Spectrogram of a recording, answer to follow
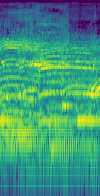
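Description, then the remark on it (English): A sheep bleats in one long, wavering cry that fills the whole moment, loud, with no other sounds around it. “He had a large flock of sheep.”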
